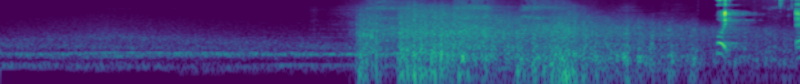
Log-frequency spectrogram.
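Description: A steady low droning tone with a few held notes, cut off about three and a half seconds in by a sudden loud, rough rumbling noise that lasts a few seconds and fades before a short spoken word near the end.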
